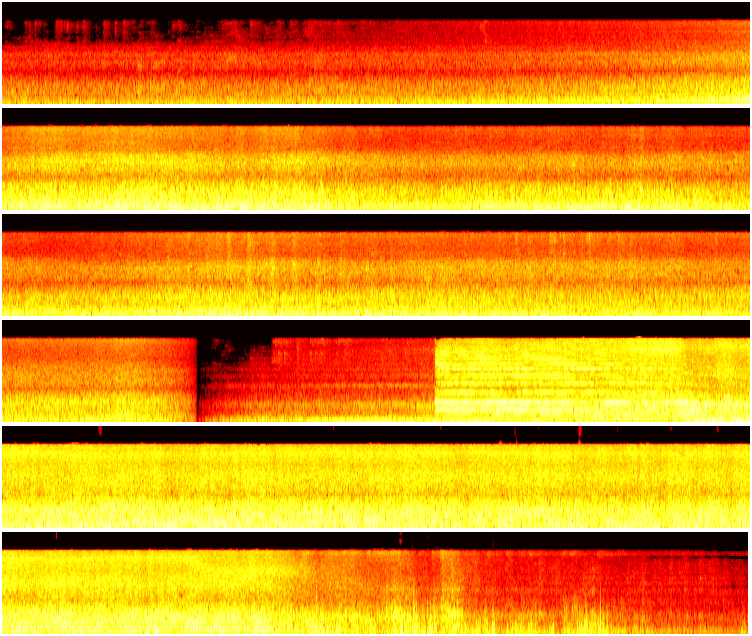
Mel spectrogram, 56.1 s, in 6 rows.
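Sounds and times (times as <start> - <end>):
train rumbling and clattering past: 0.0 - 56.0
locomotive multi-tone horn: 33.4 - 37.2.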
